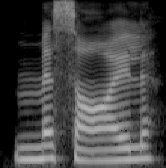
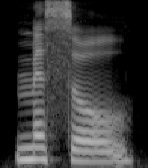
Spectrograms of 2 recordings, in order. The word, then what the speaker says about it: missile: In British English, missile. In American English, missile.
